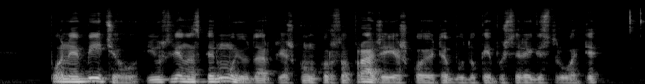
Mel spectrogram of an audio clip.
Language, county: Lithuanian, Vilnius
